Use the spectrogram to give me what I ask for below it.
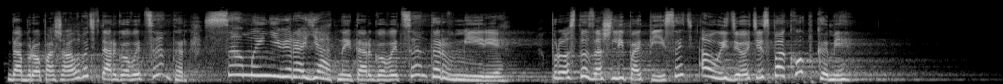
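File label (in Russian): reklama, advertisement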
